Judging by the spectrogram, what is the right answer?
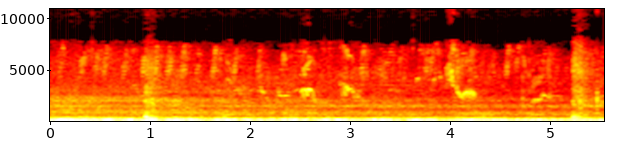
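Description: Small birds chirping in short, quick calls over a steady low mechanical hum that cuts off suddenly at the end.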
